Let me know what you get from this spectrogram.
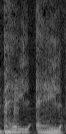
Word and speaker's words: pale ale: Euh, alors, si on est français, on va le prononcer pas le à le, mais normalement, il faut dire pale ale.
